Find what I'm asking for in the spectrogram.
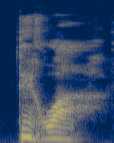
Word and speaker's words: terroir: I'm going to have to teach you first how to pronounce it. – Okay. – The word is terroir.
